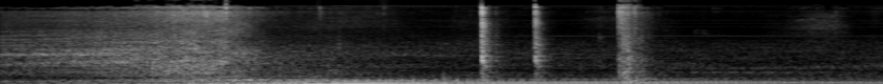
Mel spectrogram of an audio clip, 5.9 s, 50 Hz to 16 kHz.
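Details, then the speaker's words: 2006 Dodge Sprinter diesel, crankshaft position sensor fault blamed: steady starter churn about four turns a second with hisses of starting-fluid spray, turns over but never fires. A glow plug is missing or disconnected, battery 12.2 V; crank no start. "So it looks like it's not gonna work with this stuff."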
